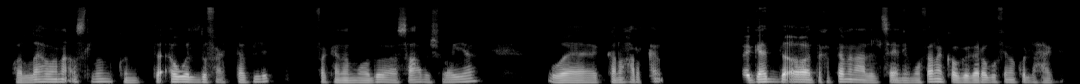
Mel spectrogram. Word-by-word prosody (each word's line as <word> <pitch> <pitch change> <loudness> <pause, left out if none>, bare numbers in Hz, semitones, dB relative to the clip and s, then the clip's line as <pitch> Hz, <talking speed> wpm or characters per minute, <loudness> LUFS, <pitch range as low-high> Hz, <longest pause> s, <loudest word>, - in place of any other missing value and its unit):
والله 105 +3 -1
هو 120 0 +1
أنا 120 0 -2
أصلًا 125 +2 -6
كنت 100 +1 -9
أول 120 -3 +4
دُفعة 110 -2 -4
tablet 120 +6 -3 0.5
فكان 105 -2 -4
الموضوع 100 +2 -1
صعب 105 +2 -2
شوية 115 +8 -4 0.7
وكانوا 100 0 +1
حرفيًا 105 -1 -6 0.8
بجد 120 0 +5
آه، 115 -1 +8
أنتِ 100 - -2
أخدتيها 125 - 0
من 120 -1 -1
على 105 -2 0
لساني، 95 0 -2
هو 100 +1 -5
فعلًا 125 +6 +3
كانوا 110 -3 +1
بيجرّبوا 105 +1 +3
فينا 110 +1 -5
كلّ 105 0 -7
حاجة، 100 +5 -11
105 Hz, 155 wpm, -24 LUFS, 100-120 Hz, 0.8 s, آه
